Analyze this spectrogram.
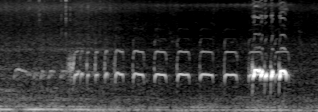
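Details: Local zebra dove singing to stimulate other doves: a steady series of soft, evenly spaced cooing notes ending in one loud, ringing burst, over low background hum.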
